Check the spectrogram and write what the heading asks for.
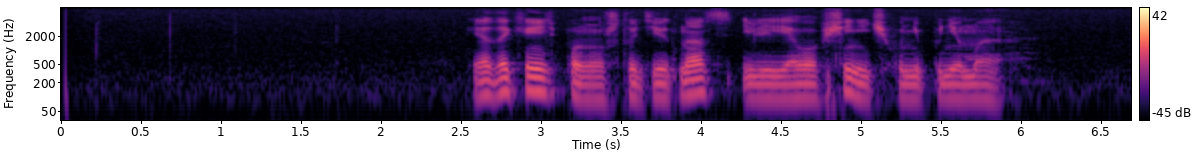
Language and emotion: Russian, neutral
